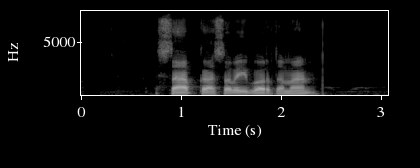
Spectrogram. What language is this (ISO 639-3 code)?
nep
